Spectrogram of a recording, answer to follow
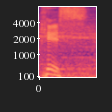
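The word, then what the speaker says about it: Kiss: On polo, Norbert Kish, if you want to pronounce it the way it should be said, on pole position, just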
